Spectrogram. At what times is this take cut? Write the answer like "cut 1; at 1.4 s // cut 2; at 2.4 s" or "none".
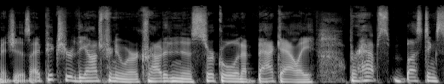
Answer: cut 1; at 3.5 s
